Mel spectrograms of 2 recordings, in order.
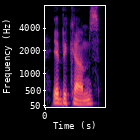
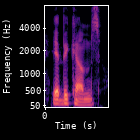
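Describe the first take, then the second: The two takes are said the same way.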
